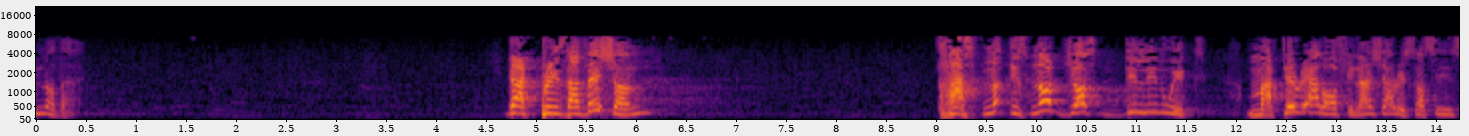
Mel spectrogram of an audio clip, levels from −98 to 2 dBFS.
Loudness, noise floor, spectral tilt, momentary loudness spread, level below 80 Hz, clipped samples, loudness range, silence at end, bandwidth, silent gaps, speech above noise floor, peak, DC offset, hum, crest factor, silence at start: -29 LUFS; -73 dBFS; -1.5 dB/octave; 15 LU; -82 dBFS; under 0.1%; 6 LU; 0 s; 7.4 kHz; none; 44 dB; -10 dBFS; under 0.1%; none; 24 dB; 0 s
